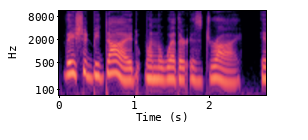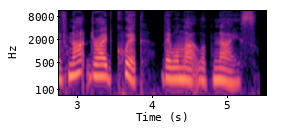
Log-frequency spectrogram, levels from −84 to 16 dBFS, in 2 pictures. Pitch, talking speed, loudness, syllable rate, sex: 200 Hz, 185 wpm, -18 LUFS, 4.0 syllables/s, female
